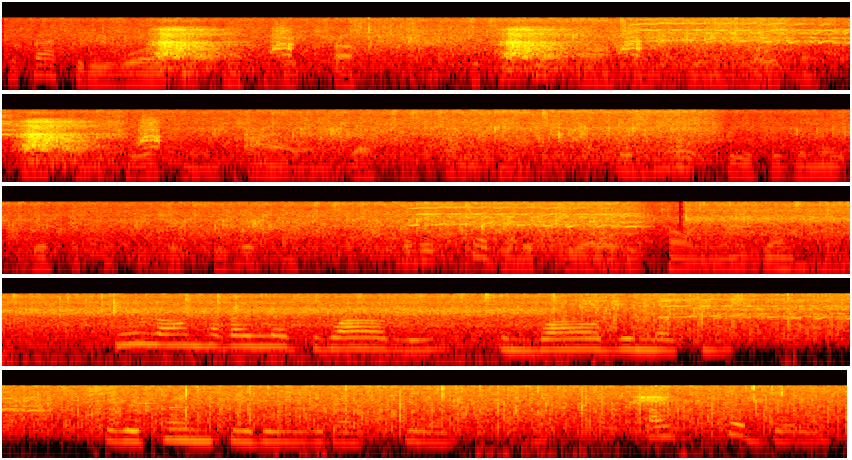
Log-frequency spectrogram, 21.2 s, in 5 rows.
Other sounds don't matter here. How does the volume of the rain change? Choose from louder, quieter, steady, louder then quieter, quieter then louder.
steady.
